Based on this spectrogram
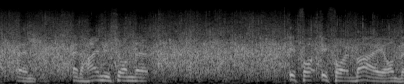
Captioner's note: applause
